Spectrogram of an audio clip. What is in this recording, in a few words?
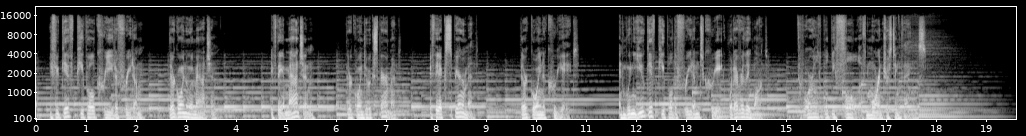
Authentic Thoughtful Storyteller; Voice Over Read Styles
